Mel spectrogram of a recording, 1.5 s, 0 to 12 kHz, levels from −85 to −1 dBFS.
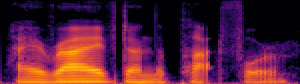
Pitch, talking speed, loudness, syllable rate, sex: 105 Hz, 200 wpm, -19 LUFS, 6.0 syllables/s, male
